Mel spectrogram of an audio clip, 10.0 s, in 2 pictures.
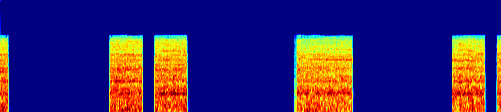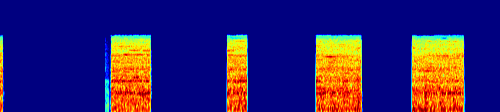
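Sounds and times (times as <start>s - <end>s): freight train wheel and rail noise: 1.1s - 1.9s, 3.0s - 3.6s, 4.5s - 5.1s, 6.1s - 6.6s, 7.3s - 7.5s, 8.2s - 9.7s.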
